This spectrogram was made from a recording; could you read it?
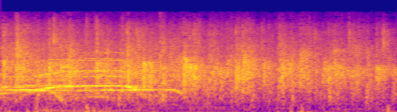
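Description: An audience claps steadily in a dense, continuous wash of applause as a speaker is introduced at the start of a week-long event, with a faint whistle-like tone near the start and no clear speech over it.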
